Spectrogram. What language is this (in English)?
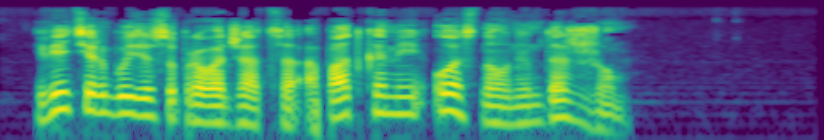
Belarusian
